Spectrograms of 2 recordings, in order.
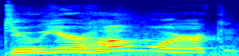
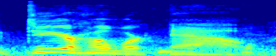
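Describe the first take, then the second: First: High, loud, slow mock parent order; imitating a parent telling a kid off. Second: A hint of a stern parent. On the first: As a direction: bark it like an exasperated mom. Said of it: "like telling a five-year-old". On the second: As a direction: put your foot down on now. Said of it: "It's like yelling at them".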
